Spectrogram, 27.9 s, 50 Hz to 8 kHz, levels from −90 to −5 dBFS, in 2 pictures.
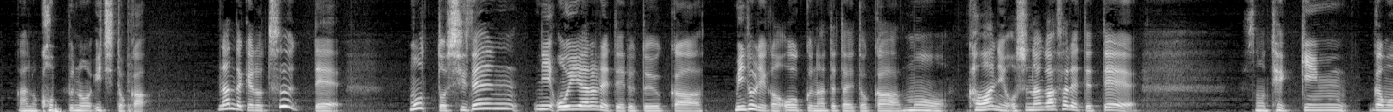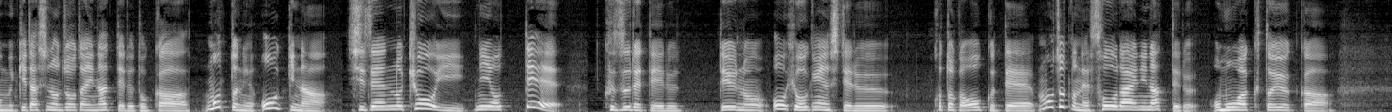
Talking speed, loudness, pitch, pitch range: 295 characters per minute, -20 LUFS, 200 Hz, 170-240 Hz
